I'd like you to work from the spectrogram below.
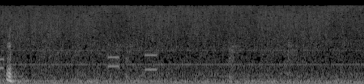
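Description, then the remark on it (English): A phone number is dialed with a few short touch-tone beeps to call an Ohio Wesleyan University football player, spaced out over a steady background hiss after a brief click at the start. “And his number, we're going to call that now.”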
